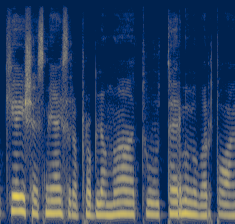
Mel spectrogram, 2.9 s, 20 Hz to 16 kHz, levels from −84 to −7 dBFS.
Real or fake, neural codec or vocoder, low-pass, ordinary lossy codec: fake; codec, 44.1 kHz, 2.6 kbps, SNAC; 14.4 kHz; MP3, 96 kbps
